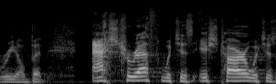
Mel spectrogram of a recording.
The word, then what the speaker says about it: Ashtoreth: It's just not real, but Ashtoreth, which is Ishtar, which is also known by several other names, but that was the goddess that they worshipped that confused.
